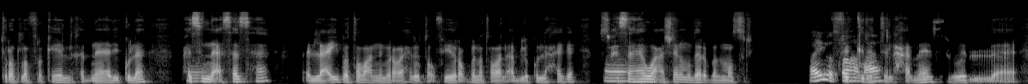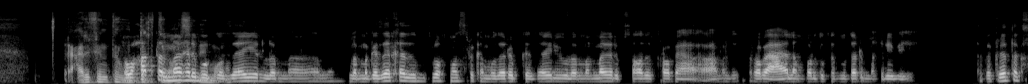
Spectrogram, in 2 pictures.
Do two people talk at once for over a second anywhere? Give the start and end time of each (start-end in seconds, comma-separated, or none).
11.5-12.8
